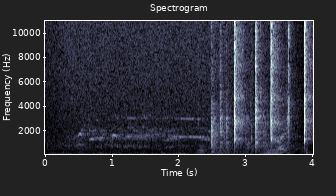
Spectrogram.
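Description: A rooster crowing faintly over morning ambience, followed in the second half by a run of sharp clinks and clatter.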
